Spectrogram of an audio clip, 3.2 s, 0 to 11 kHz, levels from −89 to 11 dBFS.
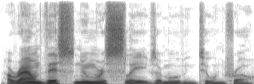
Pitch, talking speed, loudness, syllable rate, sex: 125 Hz, 170 wpm, -17 LUFS, 5.0 syllables/s, male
